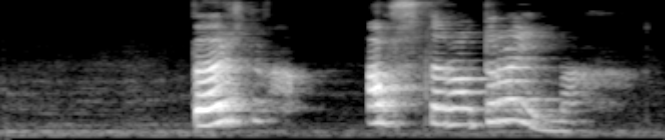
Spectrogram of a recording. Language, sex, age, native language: Icelandic, female, 10, Icelandic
